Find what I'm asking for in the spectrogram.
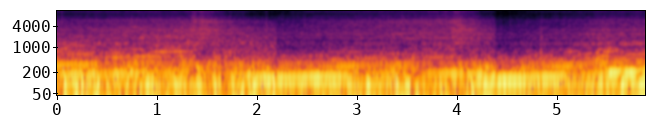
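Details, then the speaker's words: Turbo Mazda Miata at operating temperature while driving: revs dip and recover unevenly as the tach needle jumps, random hiccups; the fault occurs cold or hot and can progress until the engine dies; cause not found. "so that's usually the first hint you see the RPM gauge jumping around and then what will start is like random hiccups"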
